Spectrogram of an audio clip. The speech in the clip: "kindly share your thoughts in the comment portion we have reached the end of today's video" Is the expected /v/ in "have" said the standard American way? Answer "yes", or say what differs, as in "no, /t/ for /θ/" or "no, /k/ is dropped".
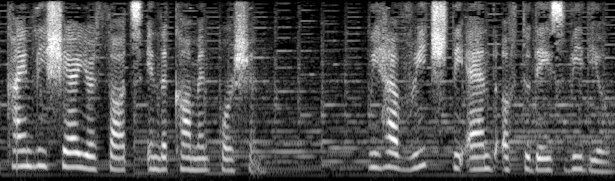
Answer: yes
